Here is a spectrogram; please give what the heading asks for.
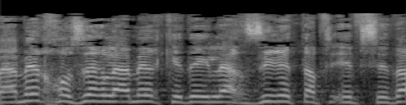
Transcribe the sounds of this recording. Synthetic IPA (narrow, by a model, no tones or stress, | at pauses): eameʁχozeʁleameʁked̪ejleaχziʁɛt̪aefseda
